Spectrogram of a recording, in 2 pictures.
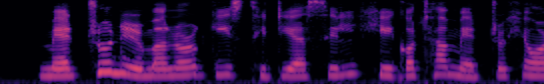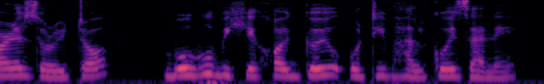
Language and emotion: Assamese, neutral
